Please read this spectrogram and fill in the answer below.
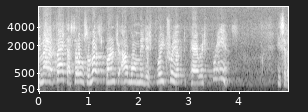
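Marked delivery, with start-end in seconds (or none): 0.0-3.9 mock-excited buddy, pitched up and proud. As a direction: brag about winning the trip, voice rising high. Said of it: "he curls his mouth in a half moon".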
